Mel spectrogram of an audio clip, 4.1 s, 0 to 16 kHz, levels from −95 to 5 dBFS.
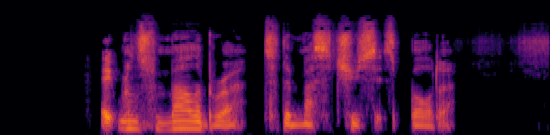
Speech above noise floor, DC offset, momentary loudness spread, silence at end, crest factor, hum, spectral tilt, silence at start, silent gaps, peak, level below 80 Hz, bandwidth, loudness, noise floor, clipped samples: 29 dB; under 0.1%; 11 LU; 0 s; 22 dB; none; -2.5 dB/octave; 0.75 s; 1.88-1.97 s; -10 dBFS; -78 dBFS; 11 kHz; -30 LUFS; -60 dBFS; under 0.1%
